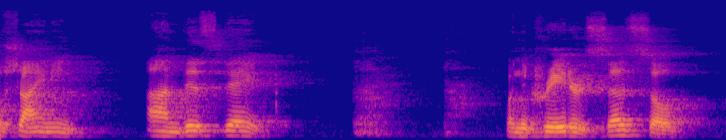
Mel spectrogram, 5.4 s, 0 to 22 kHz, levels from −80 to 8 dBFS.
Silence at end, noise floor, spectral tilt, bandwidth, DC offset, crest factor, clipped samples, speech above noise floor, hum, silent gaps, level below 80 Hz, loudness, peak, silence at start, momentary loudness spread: 0.25 s; -60 dBFS; -5 dB/octave; 15.5 kHz; under 0.1%; 20 dB; under 0.1%; 40 dB; none; none; -74 dBFS; -21 LUFS; -4 dBFS; 0 s; 21 LU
